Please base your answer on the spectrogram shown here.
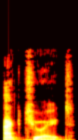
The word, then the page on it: actuate: anglais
